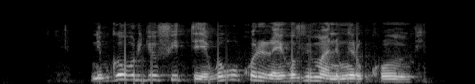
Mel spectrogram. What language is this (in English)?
Kinyarwanda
